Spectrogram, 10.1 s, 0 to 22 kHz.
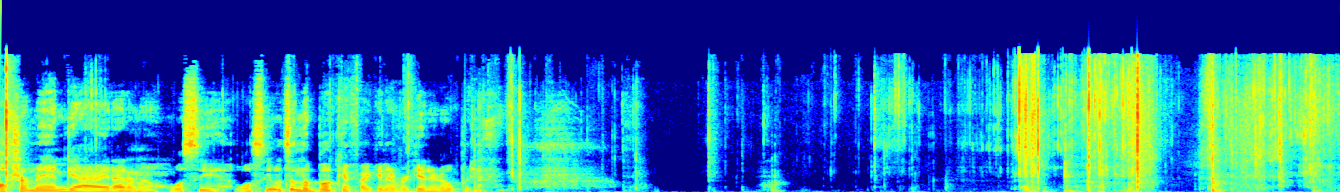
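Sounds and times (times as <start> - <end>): plastic wrap crinkling and tearing: 5.2 - 10.0.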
